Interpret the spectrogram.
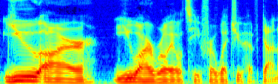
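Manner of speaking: usual speaking voice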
